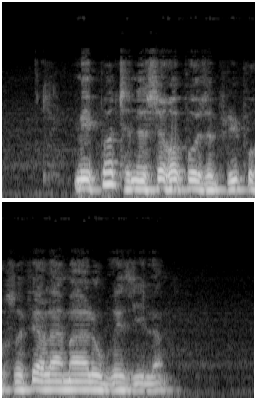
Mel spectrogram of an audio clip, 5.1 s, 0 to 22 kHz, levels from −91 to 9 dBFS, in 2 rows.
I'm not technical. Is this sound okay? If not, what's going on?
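Yes, nothing in this recording points to a technical problem with the signal.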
